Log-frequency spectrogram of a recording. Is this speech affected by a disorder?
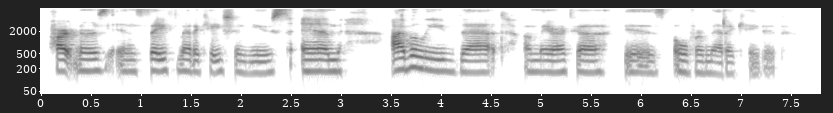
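No.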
